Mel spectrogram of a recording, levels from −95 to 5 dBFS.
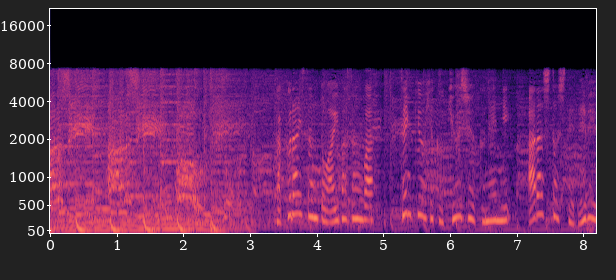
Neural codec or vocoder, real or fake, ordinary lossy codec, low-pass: none; real; none; 7.2 kHz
